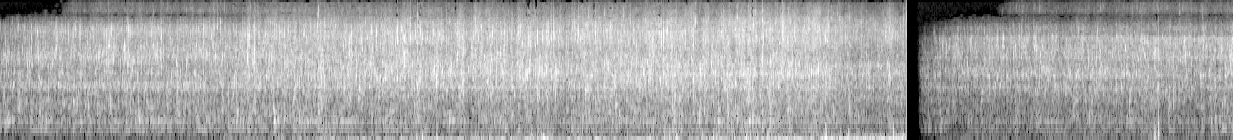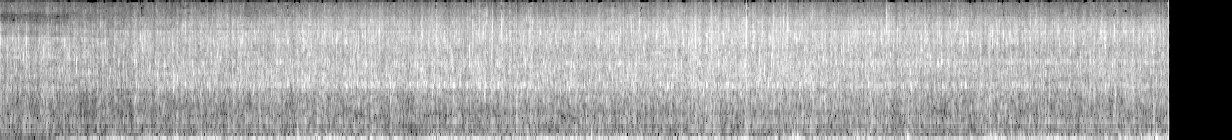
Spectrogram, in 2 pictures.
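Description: Spring water pouring over a small chute into a shallow pool: a steady splashing trickle. The sound breaks off for a moment about nine seconds in, comes back with a low rumble added from about halfway, and cuts off near the end.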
